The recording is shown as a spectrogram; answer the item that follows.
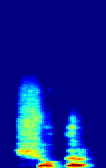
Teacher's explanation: وہ ویسے ہی ساکن ہے. تو اس سے پہلے شین پہ پیش ہے، تو اب اس پیش کی وجہ سے یہ را موٹا پڑا جائے گا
